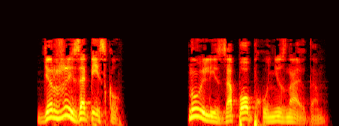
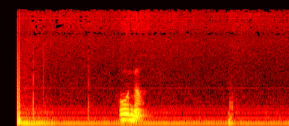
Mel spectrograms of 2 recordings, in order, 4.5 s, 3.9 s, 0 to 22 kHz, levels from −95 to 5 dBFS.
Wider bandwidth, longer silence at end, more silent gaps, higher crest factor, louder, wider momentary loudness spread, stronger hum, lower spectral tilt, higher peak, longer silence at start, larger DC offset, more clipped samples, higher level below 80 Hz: second, 7.4 kHz vs 17 kHz; first, 0.2 s vs 0 s; first, 1.72-2.50 s vs none; second, 18 dB vs 24 dB; first, -20 LUFS vs -24 LUFS; second, 17 LU vs 21 LU; second, none vs 60 Hz at -40 dBFS; second, -4.5 dB/octave vs -7.5 dB/octave; about the same, -4 dBFS vs -4 dBFS; first, 0.5 s vs 0.25 s; neither; neither; about the same, -38 dBFS vs -36 dBFS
